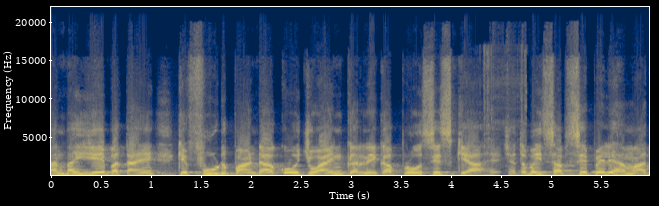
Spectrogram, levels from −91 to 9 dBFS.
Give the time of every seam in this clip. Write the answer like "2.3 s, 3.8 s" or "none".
4.4 s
